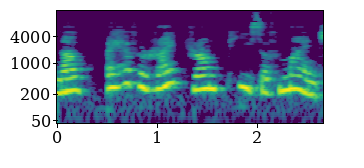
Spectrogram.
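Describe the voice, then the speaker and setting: This is a put-on character voice with a gruff sound. It moves at a very slow pace. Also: female-sounding voice. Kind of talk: archaic, old-fashioned speech. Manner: angry, gruff, like an angry bull.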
